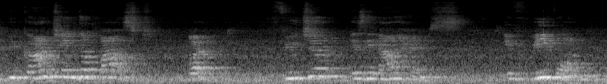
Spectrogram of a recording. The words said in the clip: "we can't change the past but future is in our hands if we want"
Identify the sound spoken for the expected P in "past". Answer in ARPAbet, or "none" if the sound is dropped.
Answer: F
